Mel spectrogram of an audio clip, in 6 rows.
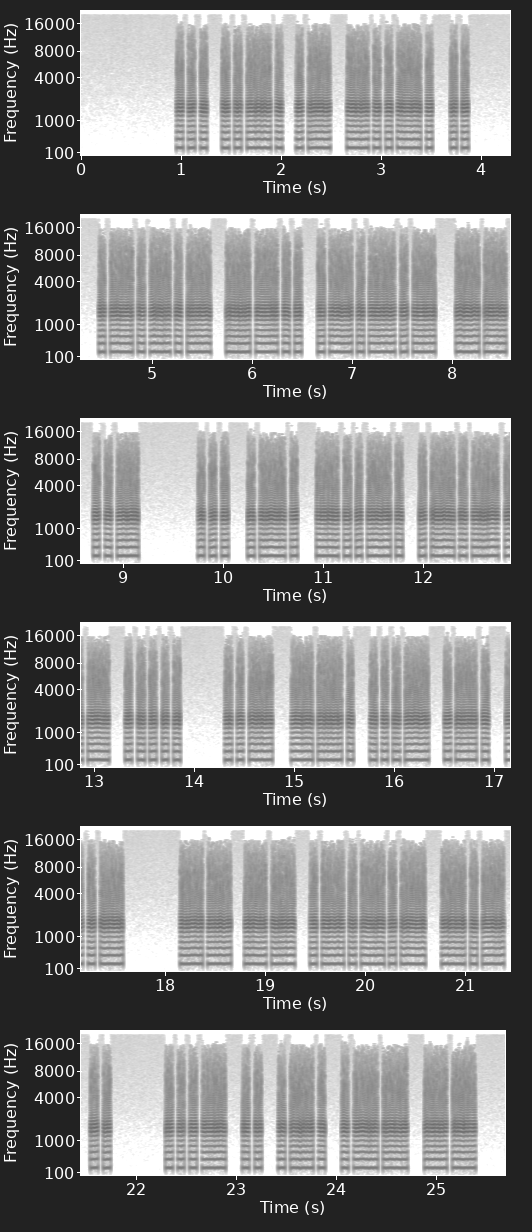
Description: Morse code, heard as a buzzer, hand-sent with a straight key, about 20 wpm. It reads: SFA/I .Z.MU SR/.5 UGVRU MM.KI VIRWM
